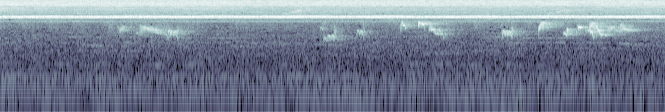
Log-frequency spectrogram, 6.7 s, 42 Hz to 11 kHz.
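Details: Red-whiskered bulbul used as a decoy in a trapping setup, recorded 21 July 2016: short warbled, chirpy phrases come in bursts of two or three notes, sitting under a loud, steady, high insect drone.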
